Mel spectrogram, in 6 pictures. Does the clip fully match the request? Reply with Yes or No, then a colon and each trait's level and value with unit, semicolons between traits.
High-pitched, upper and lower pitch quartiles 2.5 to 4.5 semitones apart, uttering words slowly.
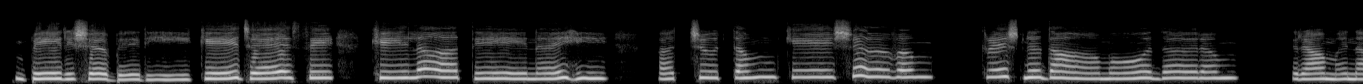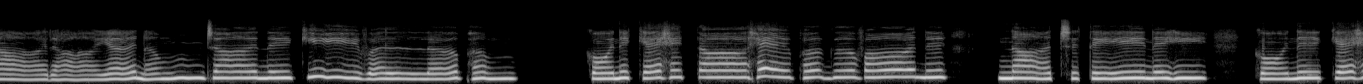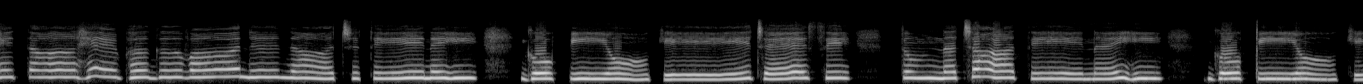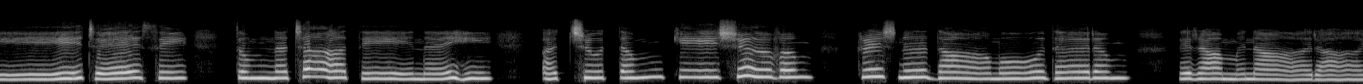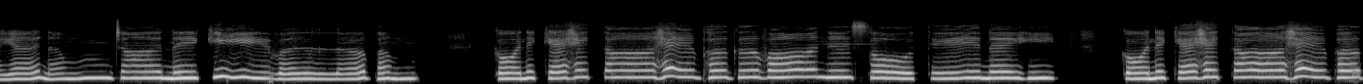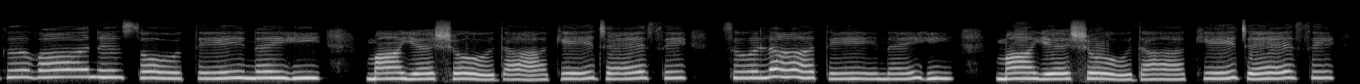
Yes: very high, 290 Hz; average, 3.5 semitones; slow, 50 wpm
